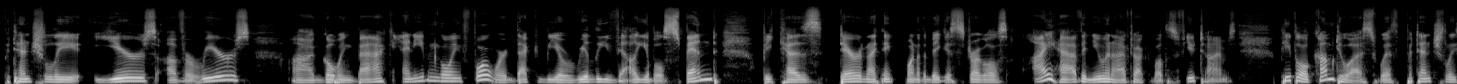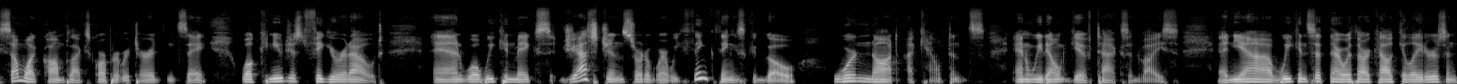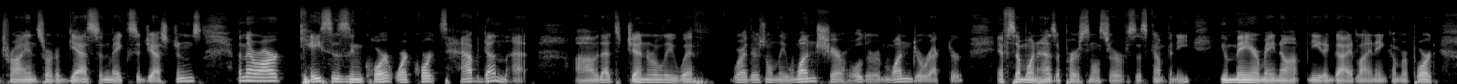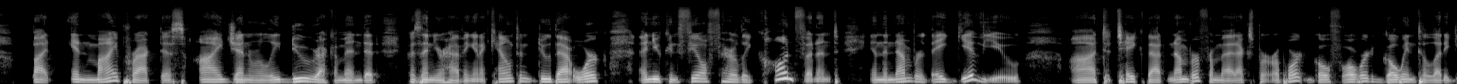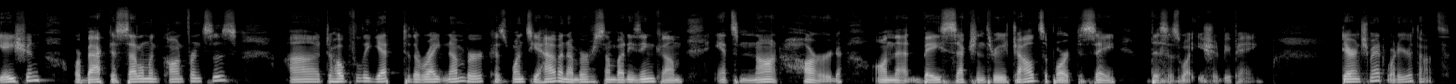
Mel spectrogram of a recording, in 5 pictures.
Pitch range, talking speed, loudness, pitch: 105-130 Hz, 190 wpm, -22 LUFS, 110 Hz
